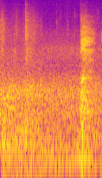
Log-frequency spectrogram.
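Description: Rustling and shuffling of a person walking off, clothing brushing a clip-on lapel microphone, with a brief louder rustle near the end.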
